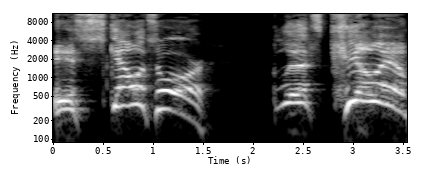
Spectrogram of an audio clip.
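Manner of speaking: put-on kid yell, very high, very slow, shrill, full-lung. Retelling a young boy in the audience seeing Skeletor, imitating his shout. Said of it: "at the top of his lungs".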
